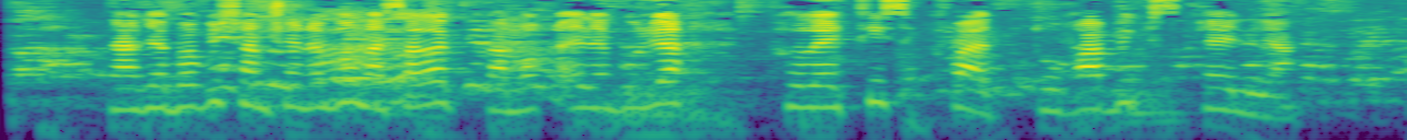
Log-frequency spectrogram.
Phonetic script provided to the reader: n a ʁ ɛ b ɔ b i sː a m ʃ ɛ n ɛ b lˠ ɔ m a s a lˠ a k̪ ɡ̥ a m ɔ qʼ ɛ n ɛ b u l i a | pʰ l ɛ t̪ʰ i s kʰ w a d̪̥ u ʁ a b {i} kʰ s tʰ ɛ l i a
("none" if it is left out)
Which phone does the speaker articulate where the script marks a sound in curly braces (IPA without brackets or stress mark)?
i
